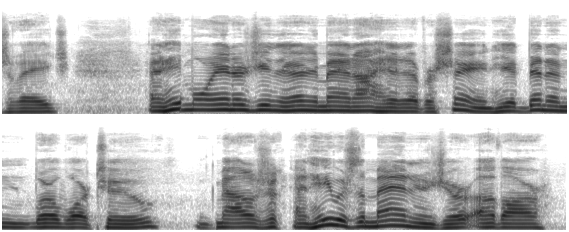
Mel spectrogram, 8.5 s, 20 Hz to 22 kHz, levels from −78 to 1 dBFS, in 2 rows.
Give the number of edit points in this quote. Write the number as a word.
three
